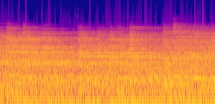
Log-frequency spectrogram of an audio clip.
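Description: Upright piano played with both hands in an improvised passage, dense chords whose notes ring on and overlap without a break.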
